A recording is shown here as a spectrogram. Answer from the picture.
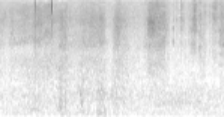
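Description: Faint handling noise from hands working close to the microphone, with a few light rustles and no clear single event.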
